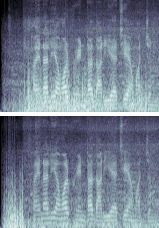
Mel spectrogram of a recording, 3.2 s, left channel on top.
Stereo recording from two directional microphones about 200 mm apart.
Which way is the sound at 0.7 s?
20° left (ahead or behind).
